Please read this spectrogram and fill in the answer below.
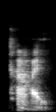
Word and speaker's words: chi: distribution okay and c-h-i is the greek letter pronounced chi and now the main concepts are these we're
